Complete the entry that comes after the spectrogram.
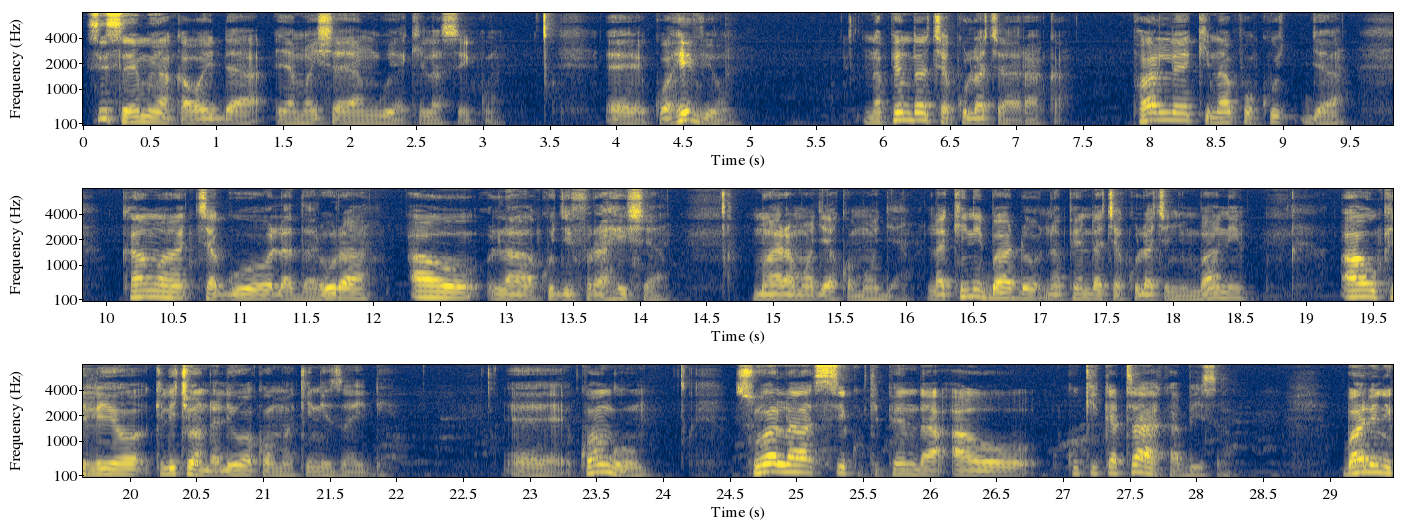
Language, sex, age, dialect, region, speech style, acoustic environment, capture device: Swahili, male, 25-34, Kenya - Mombasa, Kenya, relaxed, nature, desktop / Windows / Chrome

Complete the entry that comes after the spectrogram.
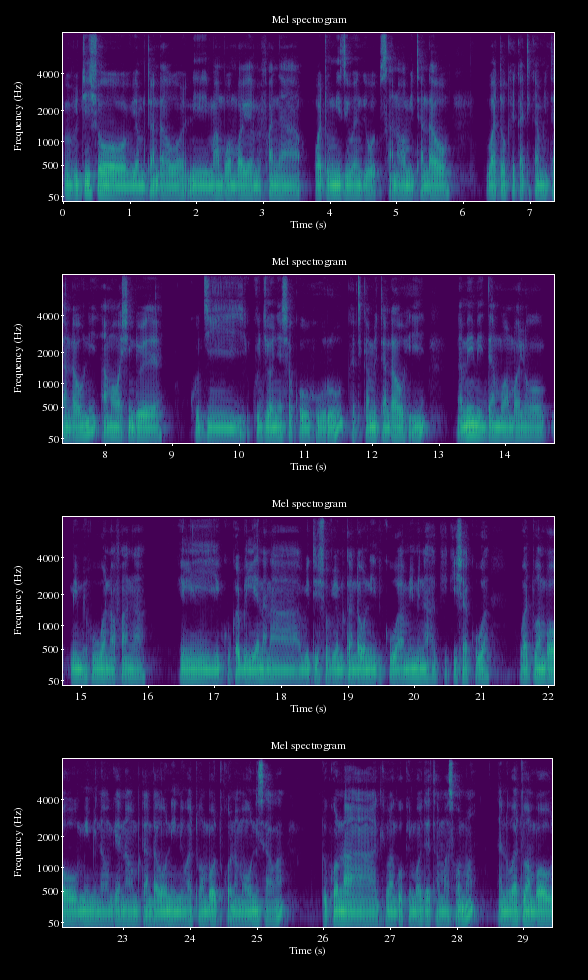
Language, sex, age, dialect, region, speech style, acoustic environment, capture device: Swahili, male, 25-34, Kenya - Nairobi Sheng-influenced, Kenya, relaxed; focused, nature; silence; appliances, mobile / Linux / Chrome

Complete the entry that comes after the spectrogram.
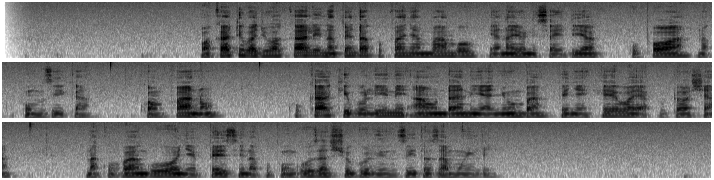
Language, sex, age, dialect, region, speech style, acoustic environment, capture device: Swahili, male, 25-34, Kenya - Mombasa, Kenya, happy; anxious; relaxed; excited; focused, nature; appliances; traffic, desktop / Windows / Edge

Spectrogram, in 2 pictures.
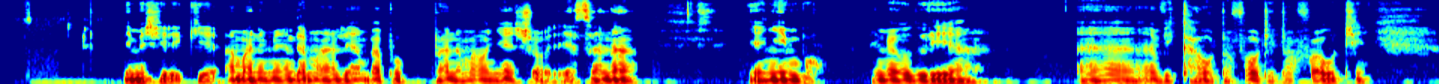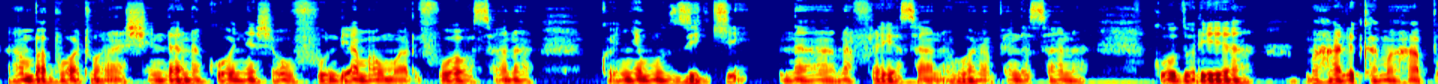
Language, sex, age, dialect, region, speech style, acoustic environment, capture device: Swahili, male, 25-34, Kenya - Nairobi Sheng-influenced, Kenya, happy, silence, mobile / Linux / Chrome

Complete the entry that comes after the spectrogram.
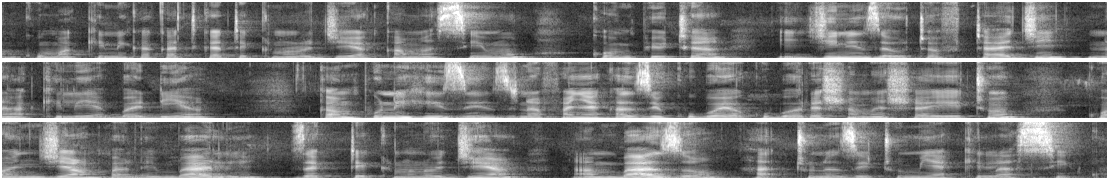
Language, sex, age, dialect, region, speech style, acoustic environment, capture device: Swahili, female, 25-34, Kenya - Nairobi Sheng-influenced, Kenya, happy; excited, nature, desktop / Windows / Chrome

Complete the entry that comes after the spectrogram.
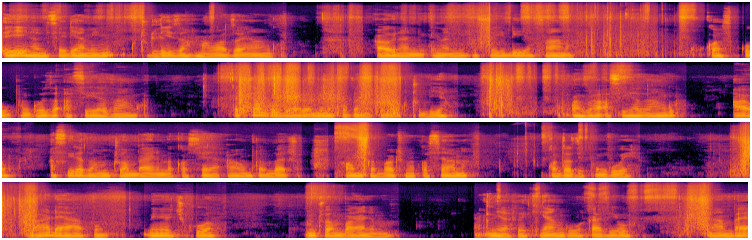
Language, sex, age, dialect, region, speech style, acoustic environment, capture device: Swahili, male, 18-24, Kenya - Nairobi Sheng-influenced, Kenya, happy, nature, mobile / Linux / Chrome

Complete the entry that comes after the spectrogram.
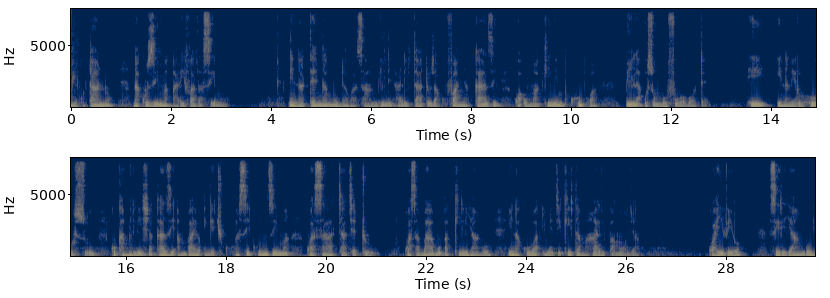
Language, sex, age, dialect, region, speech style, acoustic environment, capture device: Swahili, male, 25-34, Kenya - Nairobi Sheng-influenced, Kenya, anxious; excited; focused, silence, desktop / macOS / Chrome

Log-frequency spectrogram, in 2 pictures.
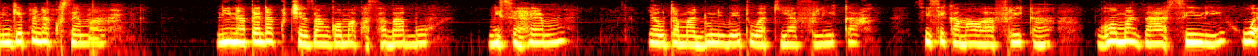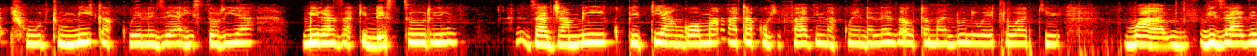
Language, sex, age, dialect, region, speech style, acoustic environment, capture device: Swahili, female, 25-34, Kenya - Nairobi Sheng-influenced, Kenya, relaxed; focused; excited, silence; nature, mobile / Linux / Chrome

